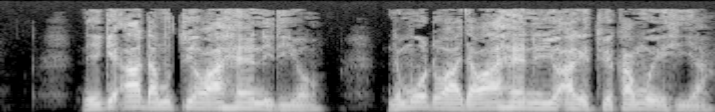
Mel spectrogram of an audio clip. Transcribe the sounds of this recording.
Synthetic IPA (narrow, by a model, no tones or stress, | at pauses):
niːɡeʔadamutwɛwaɦɛːniɾiɔ | nemoːdowad͡ʑawaɦɛːniɾiɔʔaɣetwekamoweɦia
